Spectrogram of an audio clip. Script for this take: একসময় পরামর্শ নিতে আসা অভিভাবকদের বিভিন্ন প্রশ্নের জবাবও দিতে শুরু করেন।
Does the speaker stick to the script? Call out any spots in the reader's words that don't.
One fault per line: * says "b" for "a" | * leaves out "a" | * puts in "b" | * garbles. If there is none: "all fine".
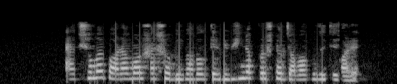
* leaves out "নিতে"
* leaves out "শুরু"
